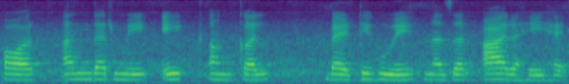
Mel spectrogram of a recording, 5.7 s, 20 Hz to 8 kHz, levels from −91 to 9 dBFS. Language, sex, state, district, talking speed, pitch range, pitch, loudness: Hindi, female, Maharashtra, Gondia, 115 wpm, 185-200 Hz, 195 Hz, -19 LUFS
